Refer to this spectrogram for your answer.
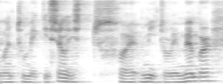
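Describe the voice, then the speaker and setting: A man of medium pitch speaks in a flat monotone, somewhat breathy. Audible room echo surrounds his voice. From Portugal. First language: Portuguese. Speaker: book reviewer. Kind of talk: casual monologue to camera. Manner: halting, many fillers and repetitions.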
